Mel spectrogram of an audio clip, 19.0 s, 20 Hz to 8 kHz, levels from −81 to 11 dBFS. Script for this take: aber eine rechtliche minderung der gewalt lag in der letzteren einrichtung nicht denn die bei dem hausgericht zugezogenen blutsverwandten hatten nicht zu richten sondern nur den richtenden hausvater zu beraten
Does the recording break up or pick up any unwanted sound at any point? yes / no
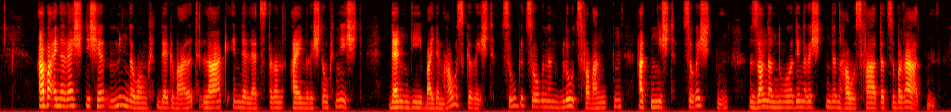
no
